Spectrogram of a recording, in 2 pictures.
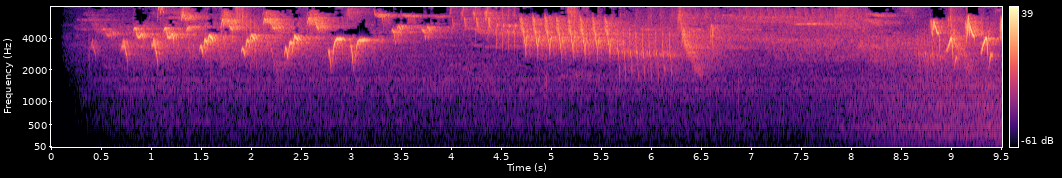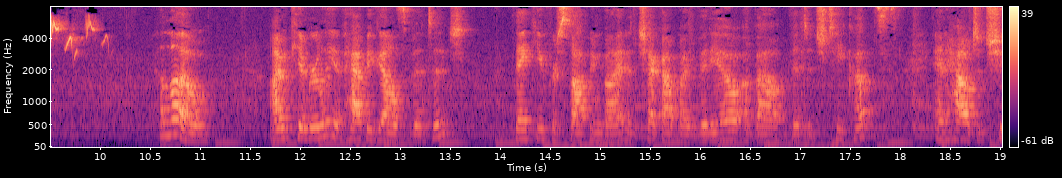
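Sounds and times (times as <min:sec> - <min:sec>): songbird chirping and trilling: 0:00.2 - 0:10.3.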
